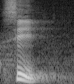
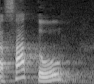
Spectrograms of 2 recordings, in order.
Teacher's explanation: vokal I dalam kata si, itu memiliki lidah yang tinggi di mulut, sedangkan huruf A seperti di dalam kata satu, itu memiliki lidah yang lebih rendah.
